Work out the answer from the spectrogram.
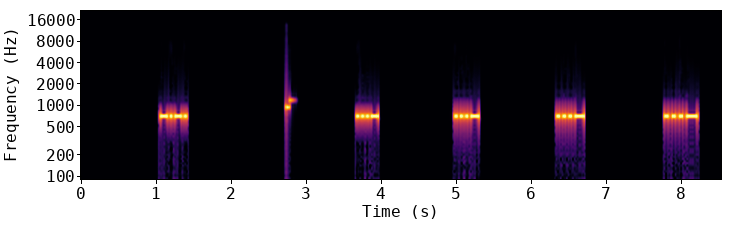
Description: Morse code, heard as a keyed tone, about 34 wpm, spaced as for 8 wpm, 700 Hz. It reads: C VVVV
